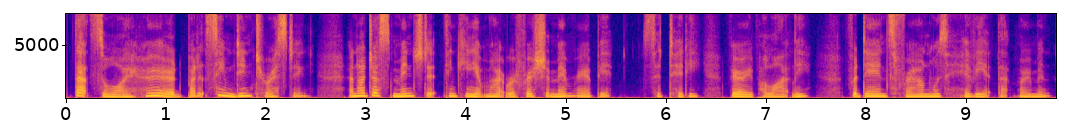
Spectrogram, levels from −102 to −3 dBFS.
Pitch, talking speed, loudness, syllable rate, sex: 210 Hz, 200 wpm, -22 LUFS, 5.9 syllables/s, female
